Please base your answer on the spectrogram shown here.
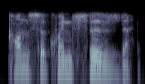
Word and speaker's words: consequences: Consequences. It's plural, so you need to pronounce the S on the end.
